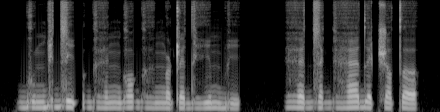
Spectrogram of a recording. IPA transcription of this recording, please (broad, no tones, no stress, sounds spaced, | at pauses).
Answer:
ɡ u ŋ ɡ i d͡z i ʔ ʊ ɡʱ ɛ ŋ ɡ ɔ ɡʱ ə ŋ ɒ ʈ ɛ dʱ i m b i | ɦ ɛ d͡z æ ɡʱ æ d̪ ɛ t͡ʃ ɒ t̪ ʌ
